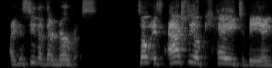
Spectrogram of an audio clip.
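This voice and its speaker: The background stays quiet. A man speaks, his intonation lively. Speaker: public speaking presenter; public presenter. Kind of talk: workshop talk. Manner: fast. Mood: warm, reassuring.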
